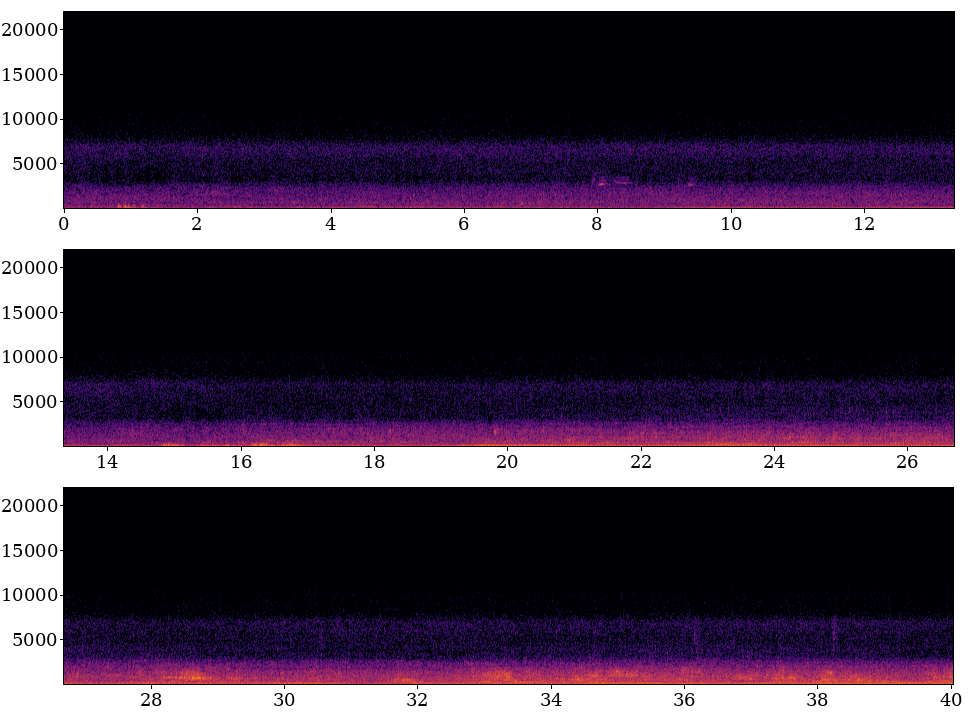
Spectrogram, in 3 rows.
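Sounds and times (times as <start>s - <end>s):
low engine drone: 12.4s - 40.0s.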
